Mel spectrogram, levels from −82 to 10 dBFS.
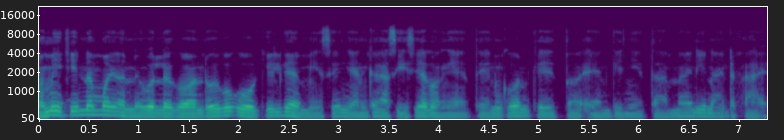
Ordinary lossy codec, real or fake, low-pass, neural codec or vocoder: Opus, 24 kbps; real; 10.8 kHz; none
